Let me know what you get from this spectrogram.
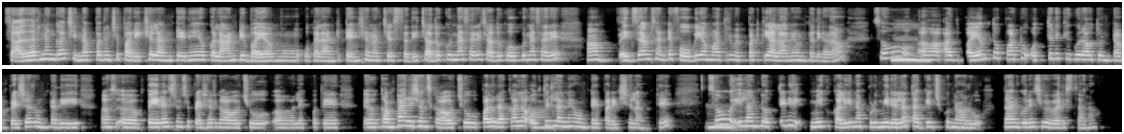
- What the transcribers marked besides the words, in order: in English: "ఫోబియా"; in English: "సో"; in English: "పేరెంట్స్"; in English: "ప్రెజర్"; in English: "కంపారిజన్స్"; in English: "సో"; tapping
- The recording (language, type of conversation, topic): Telugu, podcast, పరీక్షల ఒత్తిడిని తగ్గించుకోవడానికి మనం ఏమి చేయాలి?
